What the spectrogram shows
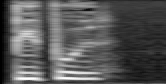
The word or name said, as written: BYBUDDET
